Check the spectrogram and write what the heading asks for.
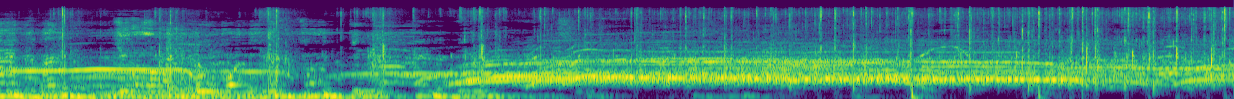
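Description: Hip-hop dance music cuts off about two seconds in, and a crowd of children cheers and shouts, with many long, high, overlapping yells.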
